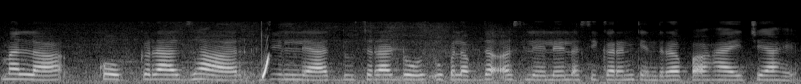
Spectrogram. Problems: constant background noise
